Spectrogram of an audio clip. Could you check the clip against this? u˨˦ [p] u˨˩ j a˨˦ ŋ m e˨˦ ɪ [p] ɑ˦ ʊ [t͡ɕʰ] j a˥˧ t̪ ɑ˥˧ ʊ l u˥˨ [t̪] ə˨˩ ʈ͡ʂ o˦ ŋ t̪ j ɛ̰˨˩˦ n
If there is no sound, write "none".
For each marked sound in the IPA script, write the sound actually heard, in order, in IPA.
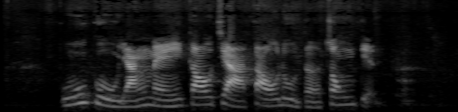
k, k, t͡ɕ, d̪

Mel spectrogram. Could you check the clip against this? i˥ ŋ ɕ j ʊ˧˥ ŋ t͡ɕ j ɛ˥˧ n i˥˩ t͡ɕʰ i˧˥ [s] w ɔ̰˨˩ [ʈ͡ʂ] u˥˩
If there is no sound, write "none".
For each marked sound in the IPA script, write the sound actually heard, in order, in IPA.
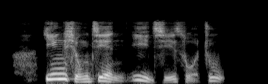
s, ʈ͡ʂ

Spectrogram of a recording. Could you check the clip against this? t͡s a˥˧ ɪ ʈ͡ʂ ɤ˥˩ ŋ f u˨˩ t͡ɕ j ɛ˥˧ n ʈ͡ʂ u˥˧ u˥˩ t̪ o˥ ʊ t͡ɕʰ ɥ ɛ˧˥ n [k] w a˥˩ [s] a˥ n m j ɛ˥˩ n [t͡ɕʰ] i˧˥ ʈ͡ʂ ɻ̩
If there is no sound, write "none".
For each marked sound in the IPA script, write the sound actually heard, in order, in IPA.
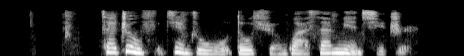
k, s, t͡ɕʰ

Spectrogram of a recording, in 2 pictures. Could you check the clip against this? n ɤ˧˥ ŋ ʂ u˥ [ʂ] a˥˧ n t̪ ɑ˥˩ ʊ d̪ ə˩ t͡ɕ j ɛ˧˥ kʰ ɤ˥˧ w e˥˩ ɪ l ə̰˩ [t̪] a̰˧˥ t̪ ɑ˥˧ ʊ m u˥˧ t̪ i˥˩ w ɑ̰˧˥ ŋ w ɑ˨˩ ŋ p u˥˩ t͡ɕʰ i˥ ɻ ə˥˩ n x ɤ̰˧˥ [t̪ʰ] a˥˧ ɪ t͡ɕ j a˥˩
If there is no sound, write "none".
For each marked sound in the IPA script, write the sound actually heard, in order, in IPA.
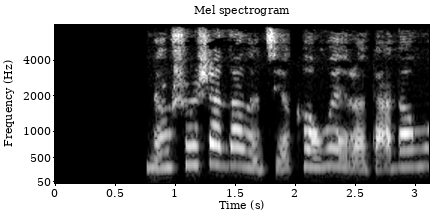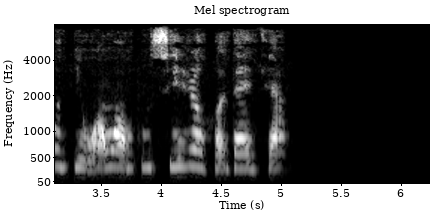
ʂ, t̪, t̪

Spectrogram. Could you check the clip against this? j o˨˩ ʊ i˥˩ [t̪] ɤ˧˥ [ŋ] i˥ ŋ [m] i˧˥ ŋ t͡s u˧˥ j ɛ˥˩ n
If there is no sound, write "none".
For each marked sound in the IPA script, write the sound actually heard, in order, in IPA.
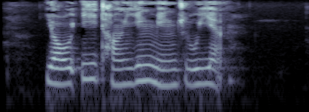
t̪ʰ, ŋ, m

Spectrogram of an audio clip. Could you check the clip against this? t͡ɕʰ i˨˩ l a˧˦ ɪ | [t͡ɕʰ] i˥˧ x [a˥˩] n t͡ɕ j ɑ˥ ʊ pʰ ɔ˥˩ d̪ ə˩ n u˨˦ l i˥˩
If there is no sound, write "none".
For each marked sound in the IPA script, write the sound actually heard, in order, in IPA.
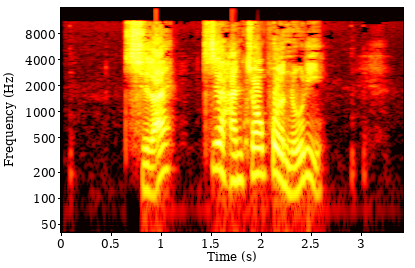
t͡ɕ, a˧˦

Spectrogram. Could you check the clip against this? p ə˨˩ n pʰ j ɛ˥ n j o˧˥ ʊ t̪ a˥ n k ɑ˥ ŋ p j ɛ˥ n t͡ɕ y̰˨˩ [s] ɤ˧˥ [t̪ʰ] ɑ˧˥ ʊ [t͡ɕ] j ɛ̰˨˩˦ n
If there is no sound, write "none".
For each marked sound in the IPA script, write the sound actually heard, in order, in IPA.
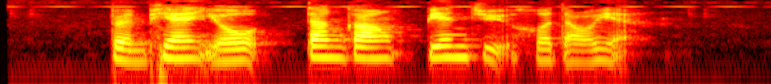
x, t̪, none

